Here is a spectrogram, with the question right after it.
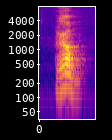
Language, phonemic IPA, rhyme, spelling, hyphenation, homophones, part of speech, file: Dutch, /rɑm/, -ɑm, Ram, Ram, ram / RAM, proper noun, Nl-Ram.ogg
- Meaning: Aries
